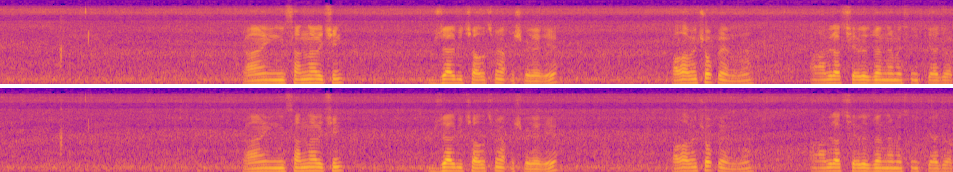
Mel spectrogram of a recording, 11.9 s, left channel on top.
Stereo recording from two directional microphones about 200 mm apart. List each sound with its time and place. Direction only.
3.1 s speech: 15° right (ahead or behind)
5.5 s speech: 30° right (ahead or behind)
8.4 s speech: centre (ahead or behind)
10.2 s speech: 15° right (ahead or behind)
